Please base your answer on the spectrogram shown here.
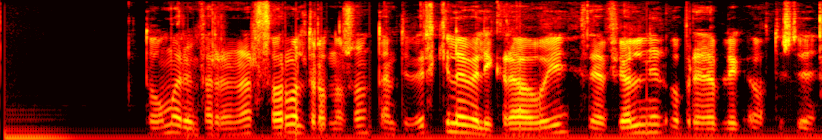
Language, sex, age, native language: Icelandic, male, 40-49, Icelandic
